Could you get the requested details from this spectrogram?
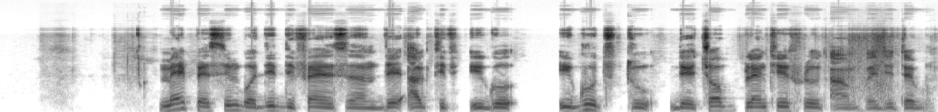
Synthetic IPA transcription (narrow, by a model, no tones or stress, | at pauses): mepɛsĩnbɔdidifɛ̃nsamdeʔaktʰiv | iɡudtudet͡ʃɔp̚plɛ̃ntʰifɹutã̰nvɛd͡ʒitebu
